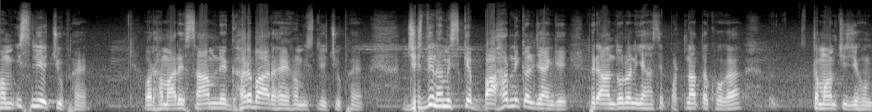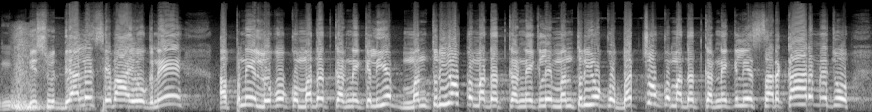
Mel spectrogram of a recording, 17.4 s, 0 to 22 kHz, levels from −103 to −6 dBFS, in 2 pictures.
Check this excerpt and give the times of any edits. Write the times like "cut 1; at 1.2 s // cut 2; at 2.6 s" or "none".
cut 1; at 8.9 s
